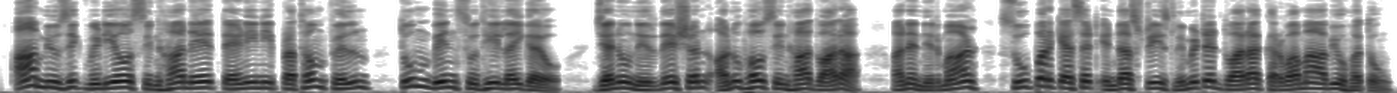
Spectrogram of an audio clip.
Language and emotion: Gujarati, neutral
